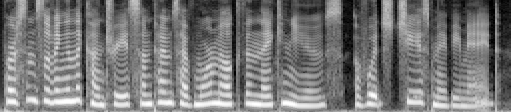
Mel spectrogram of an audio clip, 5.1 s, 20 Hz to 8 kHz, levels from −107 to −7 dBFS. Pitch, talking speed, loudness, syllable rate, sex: 250 Hz, 225 wpm, -15 LUFS, 5.5 syllables/s, female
